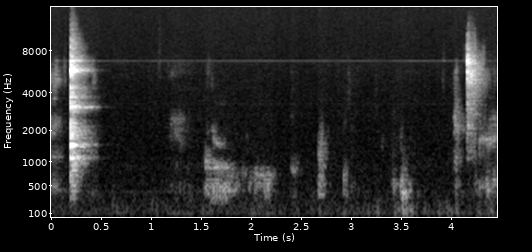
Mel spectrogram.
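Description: glasses clinking

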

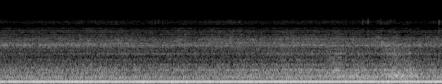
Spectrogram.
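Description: truck engine running

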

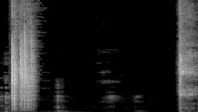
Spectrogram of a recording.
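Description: dice being rolled

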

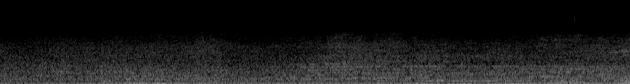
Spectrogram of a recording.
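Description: helicopter circling overhead

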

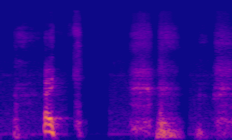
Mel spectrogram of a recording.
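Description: hiccup

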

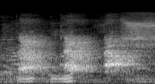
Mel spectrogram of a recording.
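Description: dog barking

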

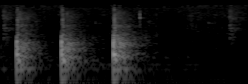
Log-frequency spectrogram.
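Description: knocking on a door

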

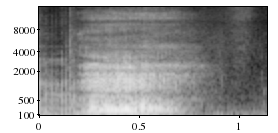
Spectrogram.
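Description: throat clearing

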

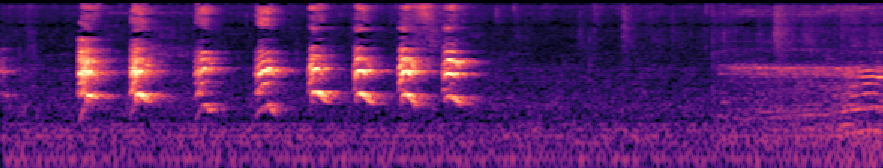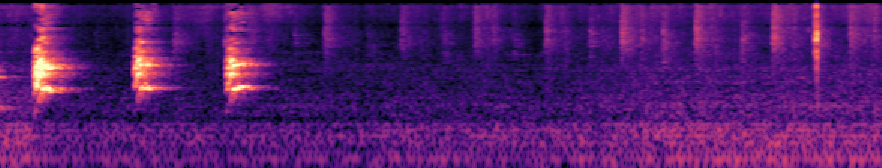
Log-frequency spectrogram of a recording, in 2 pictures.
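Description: dog barking

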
